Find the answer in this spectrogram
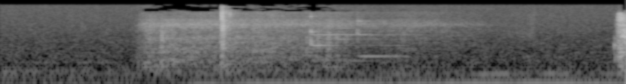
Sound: sniffs

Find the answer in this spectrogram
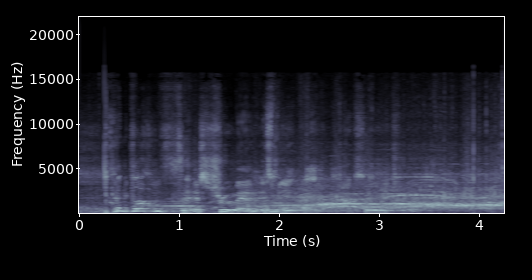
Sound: crowd cheers

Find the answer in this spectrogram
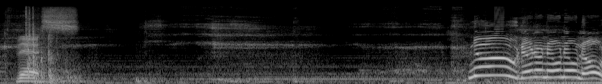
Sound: creepy breathing continues

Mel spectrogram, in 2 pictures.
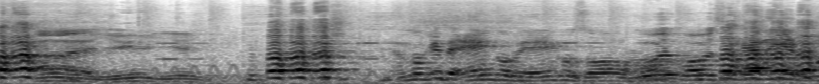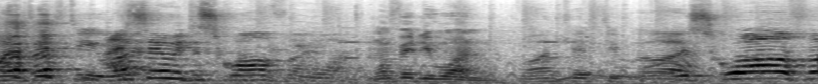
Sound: laugh

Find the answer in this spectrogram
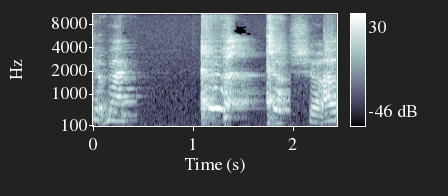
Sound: coughs

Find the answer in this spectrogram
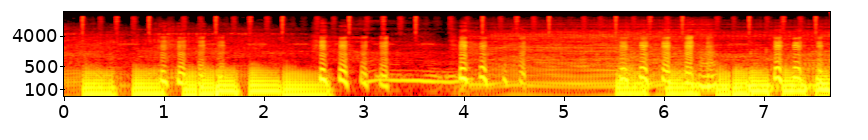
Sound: Balu laughing

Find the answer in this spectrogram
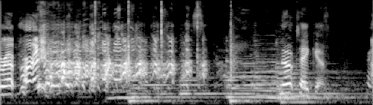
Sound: laughter

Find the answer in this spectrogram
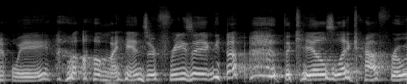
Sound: laughs

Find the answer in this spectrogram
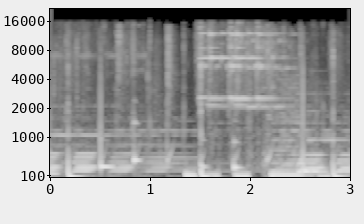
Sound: bells trill

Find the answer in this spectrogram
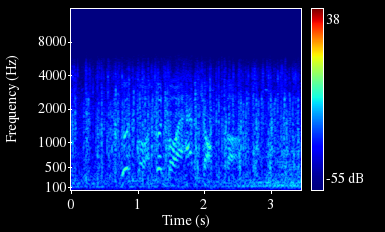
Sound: applause

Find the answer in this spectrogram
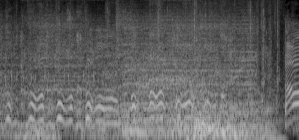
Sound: whimpering

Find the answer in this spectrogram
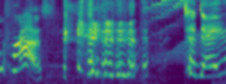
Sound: girls giggle

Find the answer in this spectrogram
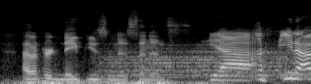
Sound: train horn blowing

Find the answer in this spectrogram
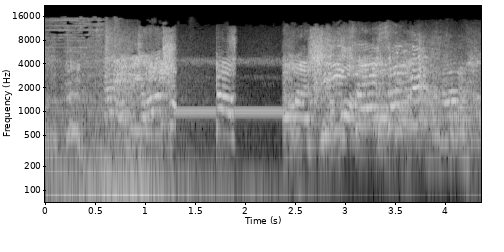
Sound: beep

